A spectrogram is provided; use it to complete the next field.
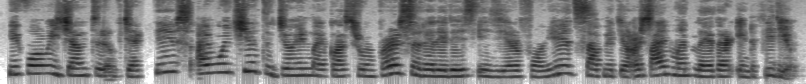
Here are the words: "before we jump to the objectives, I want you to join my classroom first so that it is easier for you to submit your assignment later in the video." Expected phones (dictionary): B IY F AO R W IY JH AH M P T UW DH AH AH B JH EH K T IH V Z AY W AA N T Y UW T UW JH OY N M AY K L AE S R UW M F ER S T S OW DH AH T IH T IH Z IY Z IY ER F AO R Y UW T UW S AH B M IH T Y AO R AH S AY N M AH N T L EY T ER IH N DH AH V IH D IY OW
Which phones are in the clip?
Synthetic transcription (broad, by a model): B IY F AO R W IY JH AH M P T UW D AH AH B JH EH K T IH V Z AY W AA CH Y UW T UW JH OY N M AY K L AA S R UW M P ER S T S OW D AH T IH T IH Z IY Z IY ER F AO R Y UW T UW S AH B M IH T Y AO R AH S AY N M AH N T L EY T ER IH N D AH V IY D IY OW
